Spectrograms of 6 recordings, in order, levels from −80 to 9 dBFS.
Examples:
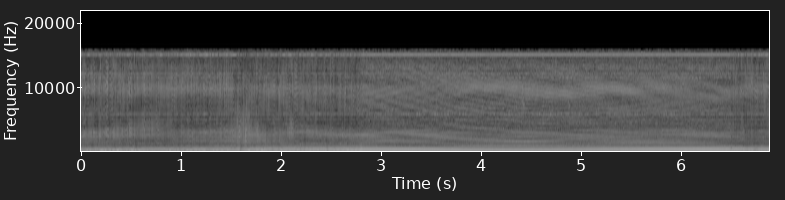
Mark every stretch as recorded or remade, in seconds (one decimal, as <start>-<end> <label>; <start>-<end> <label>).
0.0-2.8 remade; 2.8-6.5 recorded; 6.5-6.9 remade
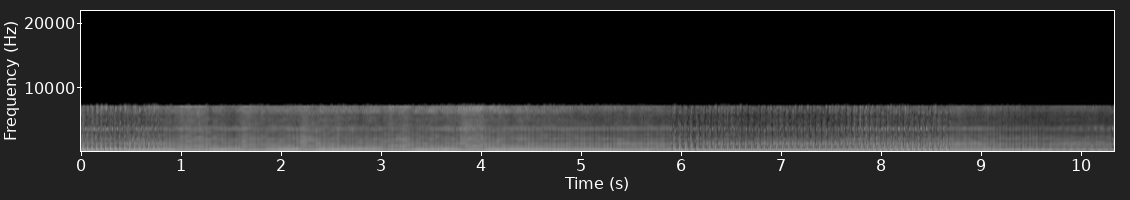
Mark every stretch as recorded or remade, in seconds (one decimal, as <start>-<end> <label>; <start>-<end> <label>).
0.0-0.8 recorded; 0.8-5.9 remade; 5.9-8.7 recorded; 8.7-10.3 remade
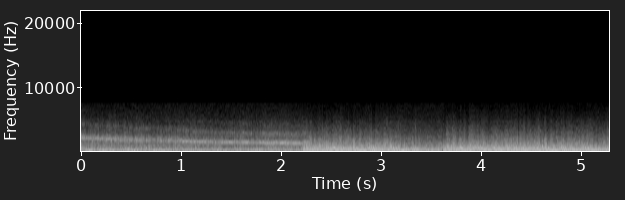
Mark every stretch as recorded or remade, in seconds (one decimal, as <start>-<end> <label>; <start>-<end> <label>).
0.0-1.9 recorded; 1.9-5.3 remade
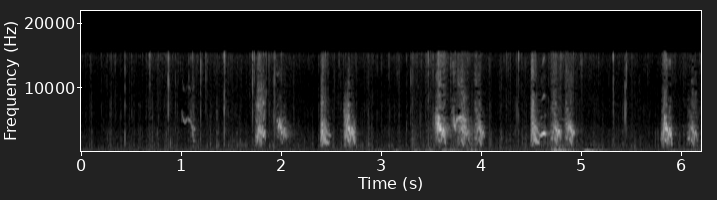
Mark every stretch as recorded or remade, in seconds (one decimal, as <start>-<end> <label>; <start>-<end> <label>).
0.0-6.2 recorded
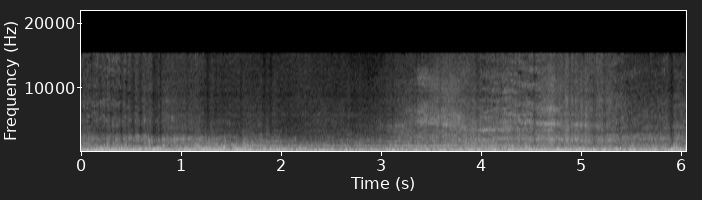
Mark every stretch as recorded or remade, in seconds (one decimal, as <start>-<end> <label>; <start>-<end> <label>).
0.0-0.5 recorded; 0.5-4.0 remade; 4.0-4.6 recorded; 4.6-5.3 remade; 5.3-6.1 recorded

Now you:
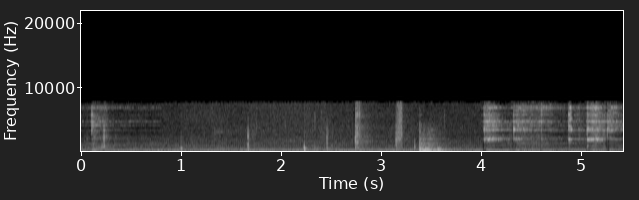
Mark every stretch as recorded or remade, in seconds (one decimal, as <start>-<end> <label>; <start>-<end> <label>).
0.0-0.8 remade; 0.8-4.0 recorded; 4.0-5.4 remade

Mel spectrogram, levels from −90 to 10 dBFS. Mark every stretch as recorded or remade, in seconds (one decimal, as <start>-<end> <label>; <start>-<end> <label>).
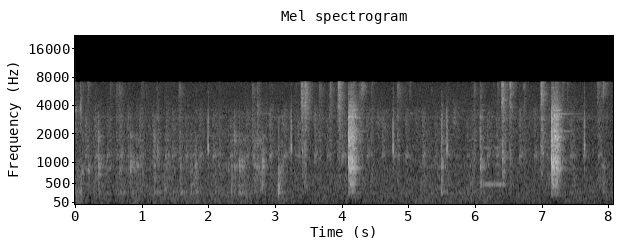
0.0-8.1 recorded

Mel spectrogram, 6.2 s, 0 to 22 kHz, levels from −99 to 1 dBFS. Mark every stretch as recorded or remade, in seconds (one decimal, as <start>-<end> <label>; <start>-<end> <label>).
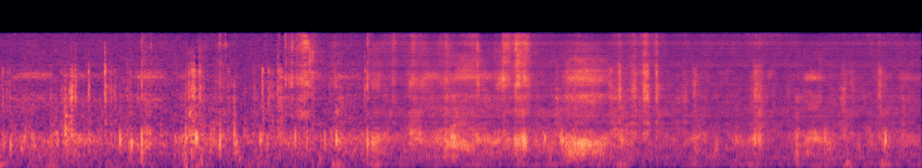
0.0-2.5 recorded; 2.5-6.2 remade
